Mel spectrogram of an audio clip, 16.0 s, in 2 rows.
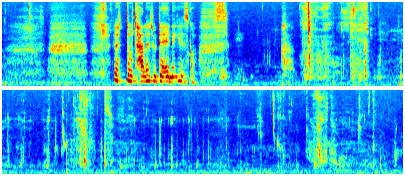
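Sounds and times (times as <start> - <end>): people chewing food: 4.6 - 16.0.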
